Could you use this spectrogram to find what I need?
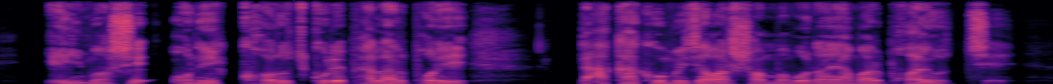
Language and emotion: Bengali, fearful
